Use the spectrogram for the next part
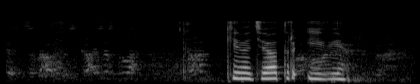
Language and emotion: Russian, neutral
